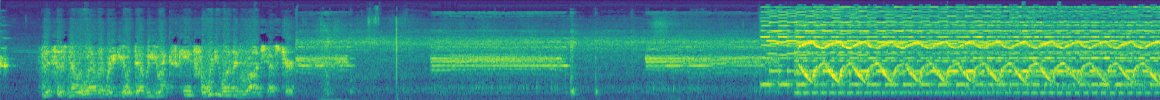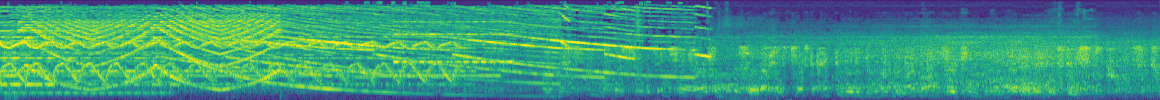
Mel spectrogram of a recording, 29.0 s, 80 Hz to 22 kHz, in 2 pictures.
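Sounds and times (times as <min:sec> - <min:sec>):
alert data tones: 0:09.5 - 0:23.4
electronic siren yelps and wails: 0:09.5 - 0:23.4.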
